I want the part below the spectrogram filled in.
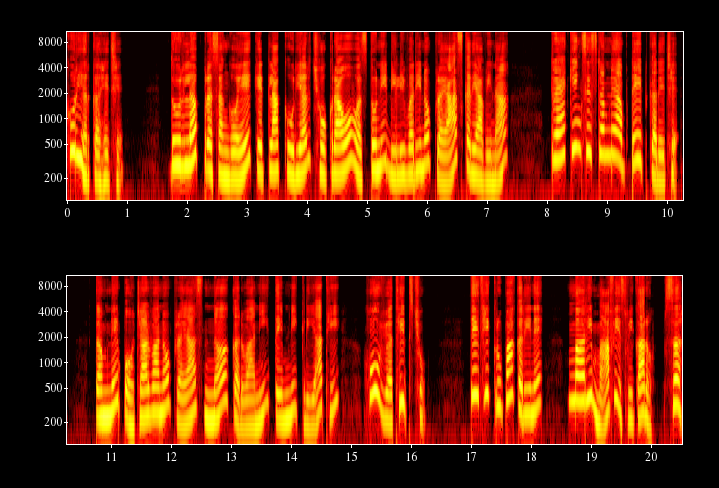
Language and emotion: Gujarati, disgusted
